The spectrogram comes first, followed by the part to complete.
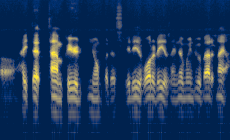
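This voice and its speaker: A man's voice: fairly low pitch, flat delivery, quick pace, creaky, dry recording. A man with a Southern US accent tells personal stories in a casual, folksy, rambling, plain-spoken way. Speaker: vlogger. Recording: muffled, phone-like narrow-band audio.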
